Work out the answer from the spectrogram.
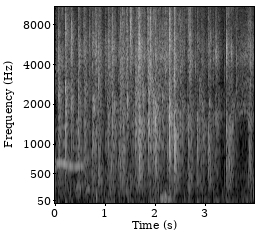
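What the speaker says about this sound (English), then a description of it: "Give James a wave and a clap" Scattered, light clapping from an audience at a real estate partnering event, faint and somewhat distant, with loose uneven claps running for a few seconds.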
